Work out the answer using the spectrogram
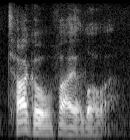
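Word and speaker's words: Tagovailoa: It is Tungo Vailoa. – No, it's Tago Vailoa.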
